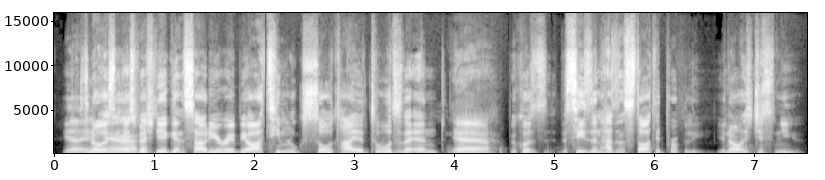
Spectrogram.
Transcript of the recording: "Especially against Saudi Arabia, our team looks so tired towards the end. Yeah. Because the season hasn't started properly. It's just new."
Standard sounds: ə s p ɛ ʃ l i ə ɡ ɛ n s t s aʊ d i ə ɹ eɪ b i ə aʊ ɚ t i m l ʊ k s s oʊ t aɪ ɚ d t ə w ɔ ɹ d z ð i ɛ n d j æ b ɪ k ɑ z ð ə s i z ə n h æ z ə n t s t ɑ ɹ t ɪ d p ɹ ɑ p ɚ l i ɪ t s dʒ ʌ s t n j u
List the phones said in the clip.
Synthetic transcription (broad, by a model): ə s p ɛ ʃ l i ə ɡ ɛ n s t s aʊ d i ə ɹ eɪ b i ə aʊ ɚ t i m l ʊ k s s oʊ t aɪ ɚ d t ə w ɔ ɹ d z ð i ɛ n d j æ b ɪ k ɑ z ð ə s i z ə n h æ z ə n t s t ɑ ɹ t ɪ d p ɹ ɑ p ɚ l i ɪ t s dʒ ʌ s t n j u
